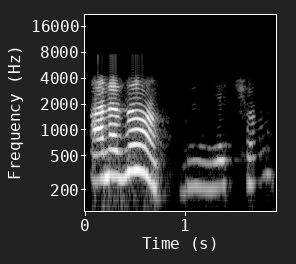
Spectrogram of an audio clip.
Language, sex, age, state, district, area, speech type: Kashmiri, female, 30-45, Jammu and Kashmir, Budgam, rural, conversation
